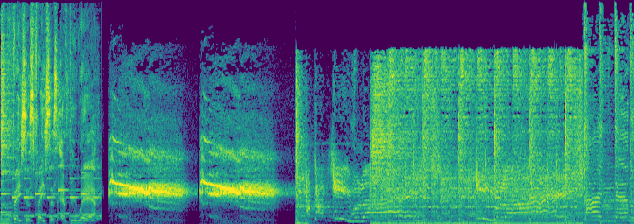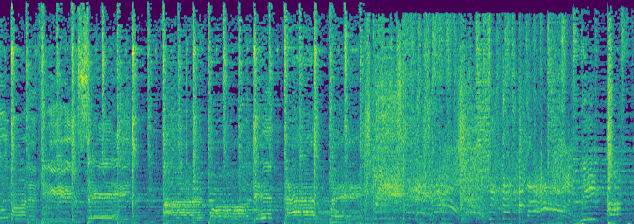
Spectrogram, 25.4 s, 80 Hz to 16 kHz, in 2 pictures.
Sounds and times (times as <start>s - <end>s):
Music: 0.0s - 2.1s, 7.4s - 25.3s.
